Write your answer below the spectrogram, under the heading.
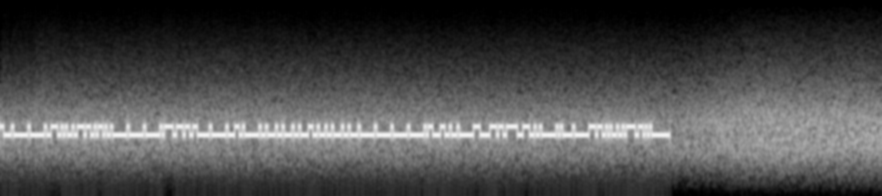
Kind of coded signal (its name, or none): RTTY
